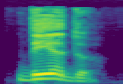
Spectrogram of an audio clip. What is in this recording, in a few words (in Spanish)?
"Dedo" en portugues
